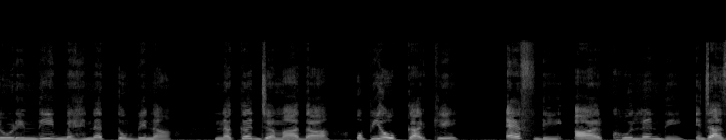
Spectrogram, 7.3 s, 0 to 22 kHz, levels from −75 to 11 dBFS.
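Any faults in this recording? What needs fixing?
Throughout the clip, a low-delay AAC compression stage, likely AAC-ELD squeezed to roughly 24 kbps, uses short frames that resolve harmonics poorly, so the speech sounds heavily rough and grainy. Send the stream at a higher bitrate, or use a longer-frame codec where the extra delay is acceptable.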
